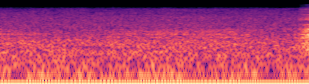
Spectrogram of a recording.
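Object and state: Nothing is struck.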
